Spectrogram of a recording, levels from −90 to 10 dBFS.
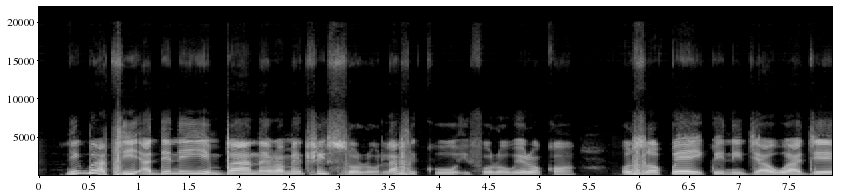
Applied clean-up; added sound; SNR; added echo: none; none; none; none.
